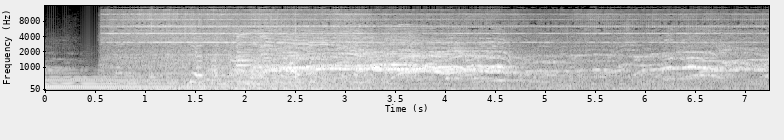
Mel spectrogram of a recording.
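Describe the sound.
A school bell rings for the second long schoolyard break after two more lessons, continuously for about seven seconds, a loud, steady, bright metallic ringing with a high shimmer, while a faint murmur of voices runs underneath.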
